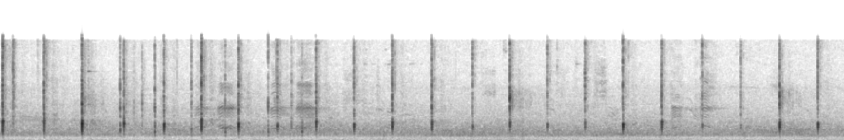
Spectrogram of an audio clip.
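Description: Scattered sharp hand claps, about three to five a second and unevenly spaced, over a steady outdoor hiss.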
